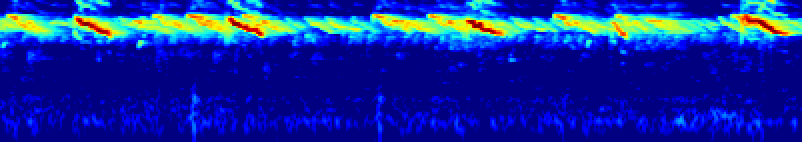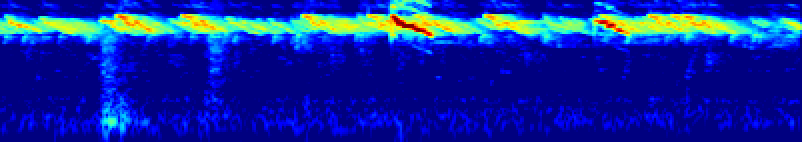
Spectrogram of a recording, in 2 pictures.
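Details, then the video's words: A female mountain white-eye calls over the massed chatter of a white-eye flock, a mix intended to make birds open their beaks. High, thin, downslurred chips repeat about every second or two above a constant, crowded twittering. "PLECI BETINA ngecal + suara pleci ombyokan"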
